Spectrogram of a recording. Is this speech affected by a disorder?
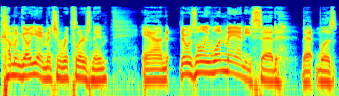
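No.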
